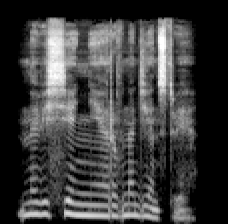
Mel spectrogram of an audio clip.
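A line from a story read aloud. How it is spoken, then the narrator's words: Dull muffled mutter. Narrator (Russian): также глухо пробормотала Райвер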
